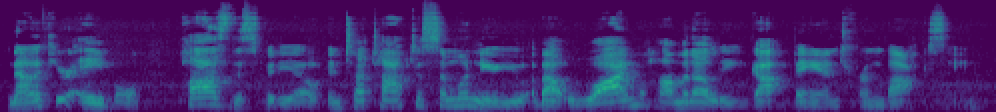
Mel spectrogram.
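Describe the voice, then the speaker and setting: A man who works as a kindergarten teacher, leading a read-aloud lesson with deliberate enunciation and an instructional manner for young children. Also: mid-range voice, big pitch swings, a bit bright, slight background noise.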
